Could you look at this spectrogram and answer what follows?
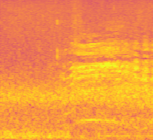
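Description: A horse in the video game Assassin's Creed Origins neighs loudly and close over a dense, noisy background, one sustained whinny filling the short span.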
